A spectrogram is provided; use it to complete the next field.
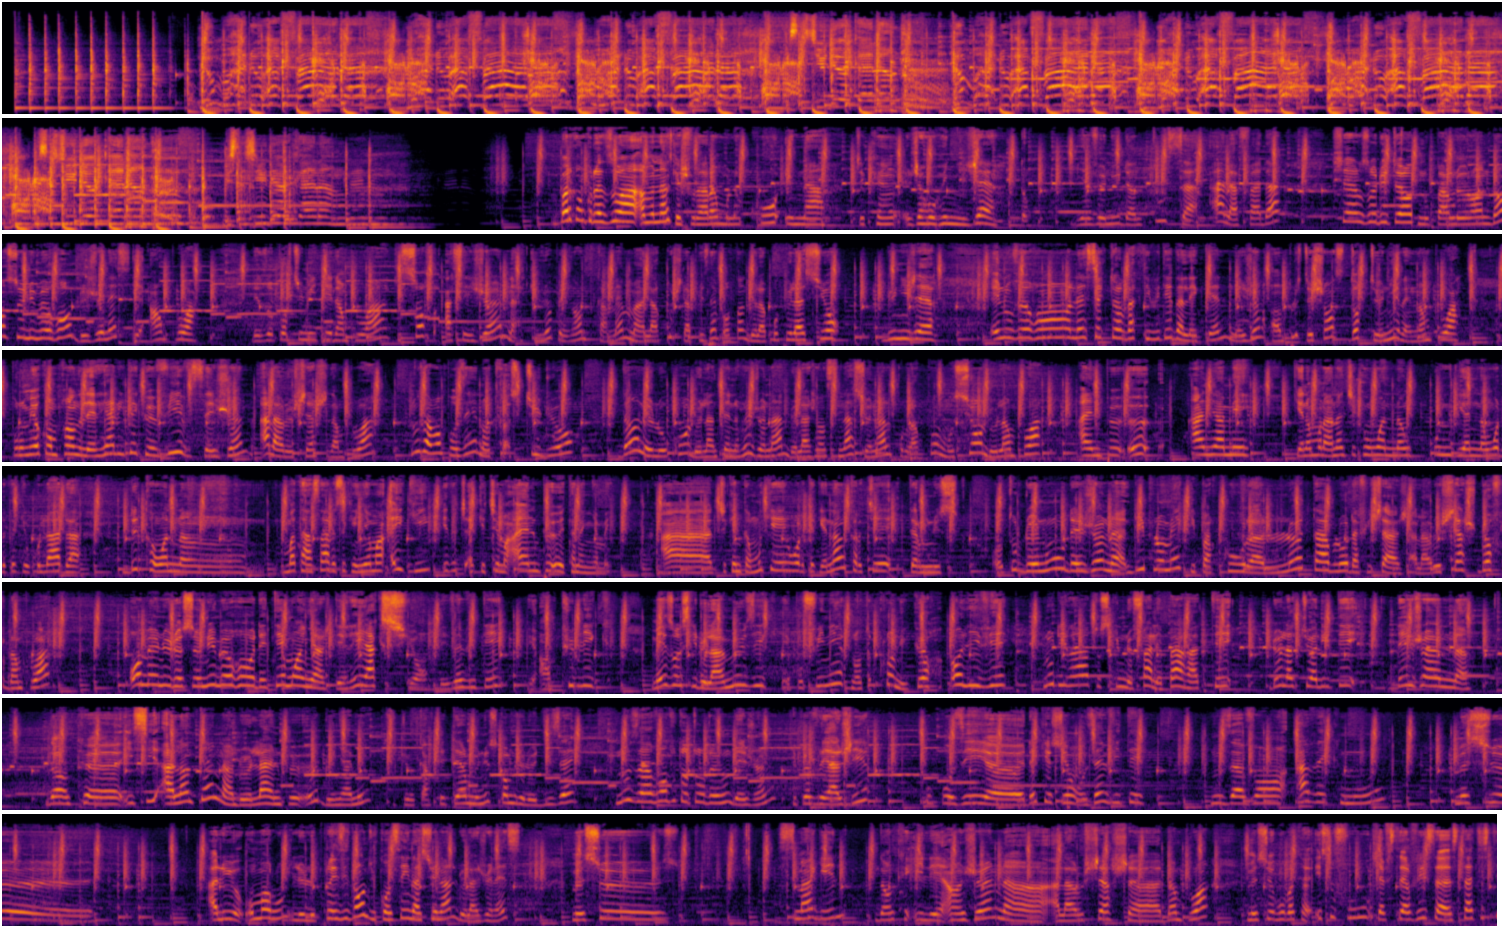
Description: Pour avoir des informations fiables, notre équipe s’est installée à l’antenne régionale de l’Agence Nationale pour la Promotion de l’Emploi-ANPE de Niamey.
